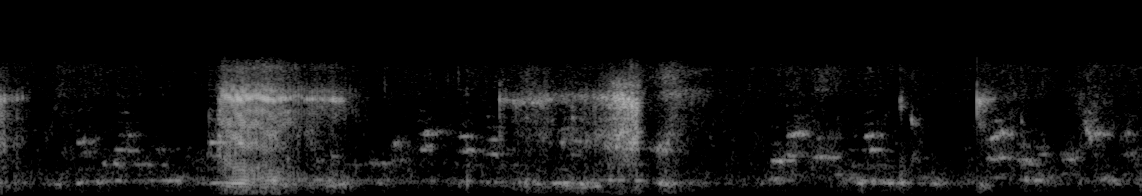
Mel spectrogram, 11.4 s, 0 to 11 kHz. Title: 1 year baby snoring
